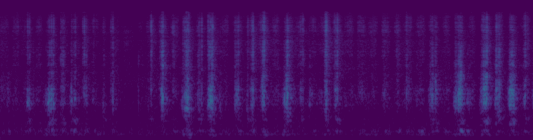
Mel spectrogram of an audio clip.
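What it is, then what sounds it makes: Scratch-art paper being scratched. A wooden stylus scratches strokes into a black-coated scratch-art paper page in a spiral book, near the basket area. A quick, uneven series of short, dry, quiet scratches is heard, bright and papery with a faint midrange edge and no ring after each stroke.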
